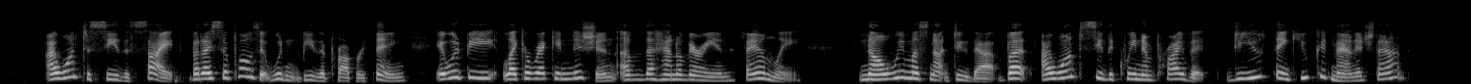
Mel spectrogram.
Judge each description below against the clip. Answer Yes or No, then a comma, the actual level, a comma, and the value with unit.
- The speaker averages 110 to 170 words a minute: No, average, 195 wpm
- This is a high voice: Yes, high, 245 Hz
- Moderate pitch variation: Yes, average, 4.5 semitones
